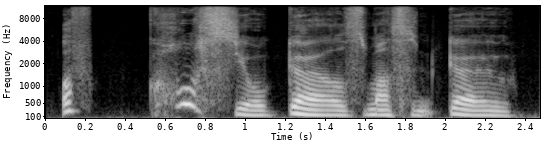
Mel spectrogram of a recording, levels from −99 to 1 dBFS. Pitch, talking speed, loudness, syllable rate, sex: 175 Hz, 145 wpm, -19 LUFS, 3.6 syllables/s, female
